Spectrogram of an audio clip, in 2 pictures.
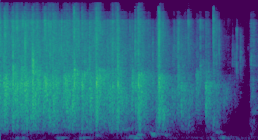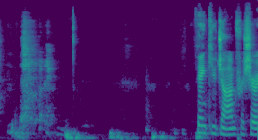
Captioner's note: applause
